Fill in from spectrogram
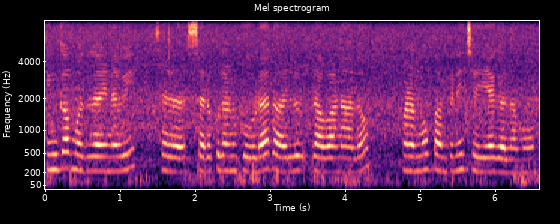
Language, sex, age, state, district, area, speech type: Telugu, female, 18-30, Telangana, Nizamabad, urban, spontaneous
